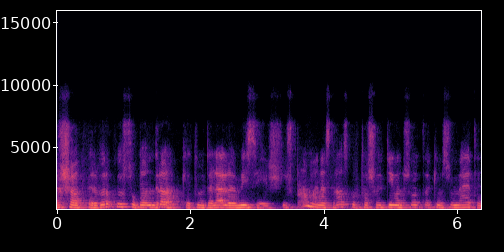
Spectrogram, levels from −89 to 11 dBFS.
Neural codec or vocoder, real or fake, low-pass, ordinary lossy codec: codec, 16 kHz, 1.1 kbps, Voila-Tokenizer; fake; 7.2 kHz; Opus, 24 kbps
